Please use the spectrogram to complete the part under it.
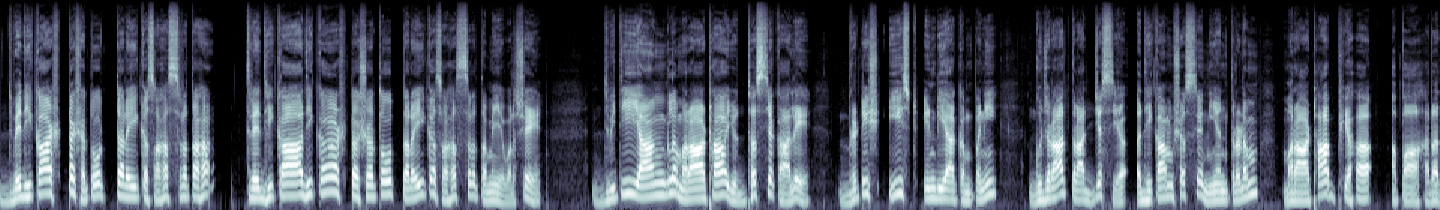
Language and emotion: Sanskrit, neutral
